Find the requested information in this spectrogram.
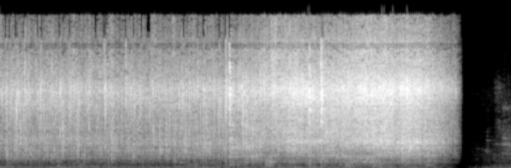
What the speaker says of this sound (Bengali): জিরা তেজপাতা আর পেঁয়াজ ফোড়ন দিয়ে আলু বসিয়ে দিয়েছি ডিমের ঝোলের জন্য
